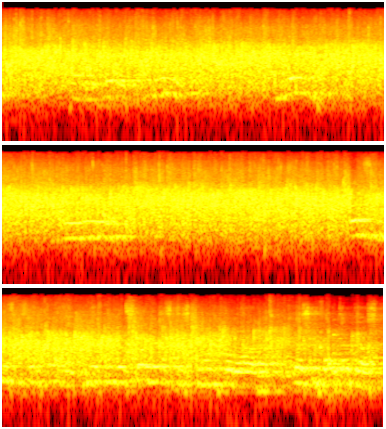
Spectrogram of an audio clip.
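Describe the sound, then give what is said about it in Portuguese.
A large audience claps steadily and loudly for several seconds in applause to the Lord, a dense, sustained wash of applause with scattered voices calling out beneath it. “Dá um aplauso ao Senhor.”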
